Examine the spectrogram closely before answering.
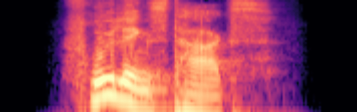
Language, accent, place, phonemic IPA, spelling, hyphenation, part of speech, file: German, Germany, Berlin, /ˈfʁyːlɪŋsˌtaːks/, Frühlingstags, Früh‧lings‧tags, noun, De-Frühlingstags.ogg
- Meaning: genitive singular of Frühlingstag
